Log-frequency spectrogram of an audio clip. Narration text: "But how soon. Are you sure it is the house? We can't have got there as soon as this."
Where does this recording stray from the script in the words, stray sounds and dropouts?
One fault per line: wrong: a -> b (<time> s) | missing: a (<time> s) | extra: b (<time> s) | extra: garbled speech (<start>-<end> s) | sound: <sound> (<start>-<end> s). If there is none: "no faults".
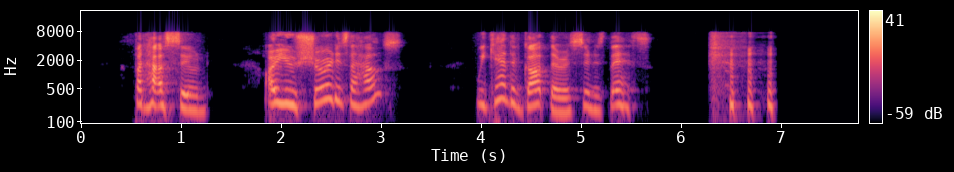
sound: laugh (6.3-7.0 s)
